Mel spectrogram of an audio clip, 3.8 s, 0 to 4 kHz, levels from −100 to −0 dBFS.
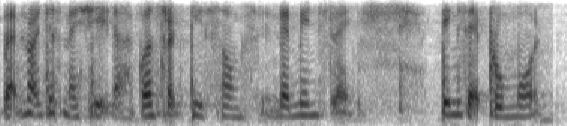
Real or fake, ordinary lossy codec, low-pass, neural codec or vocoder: fake; Opus, 64 kbps; 3.6 kHz; codec, 24 kHz, 6 kbps, HILCodec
